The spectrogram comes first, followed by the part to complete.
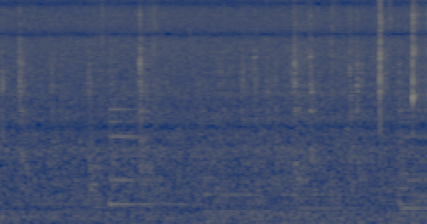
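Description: Light, scattered clicks of a pencil against paper and the desk, the sharpest just before the end as the pencil is set down, over soft background music.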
